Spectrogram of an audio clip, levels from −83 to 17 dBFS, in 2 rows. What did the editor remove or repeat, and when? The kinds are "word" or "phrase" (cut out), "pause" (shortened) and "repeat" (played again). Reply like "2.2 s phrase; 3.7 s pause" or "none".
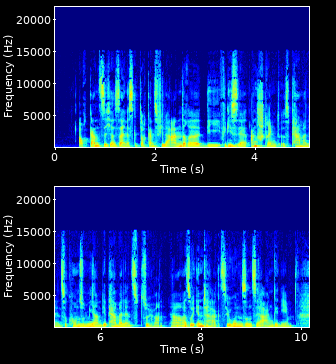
none

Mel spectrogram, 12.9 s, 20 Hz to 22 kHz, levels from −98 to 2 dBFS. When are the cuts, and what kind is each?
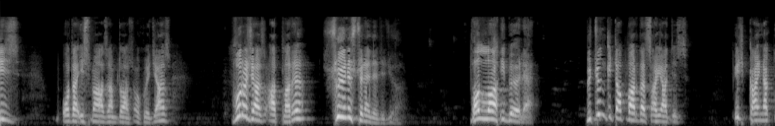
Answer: none

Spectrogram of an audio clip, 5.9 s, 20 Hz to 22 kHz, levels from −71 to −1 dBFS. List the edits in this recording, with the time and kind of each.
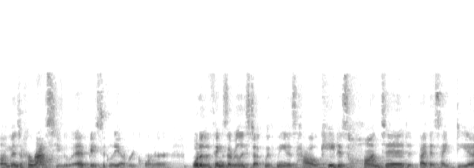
none

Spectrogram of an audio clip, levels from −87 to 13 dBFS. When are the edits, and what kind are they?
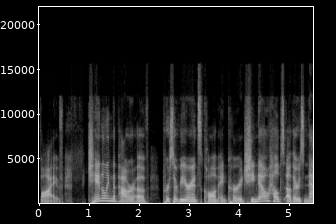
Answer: none

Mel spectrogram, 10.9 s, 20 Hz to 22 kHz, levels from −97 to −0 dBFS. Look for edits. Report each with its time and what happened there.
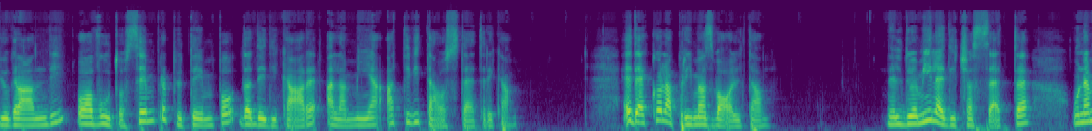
none

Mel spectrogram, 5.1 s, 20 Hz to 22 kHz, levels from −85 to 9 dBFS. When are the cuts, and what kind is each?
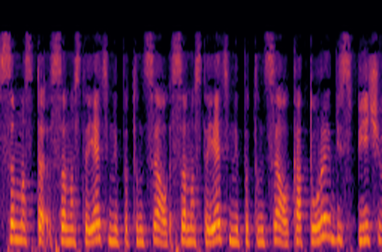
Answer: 2.3 s repeat

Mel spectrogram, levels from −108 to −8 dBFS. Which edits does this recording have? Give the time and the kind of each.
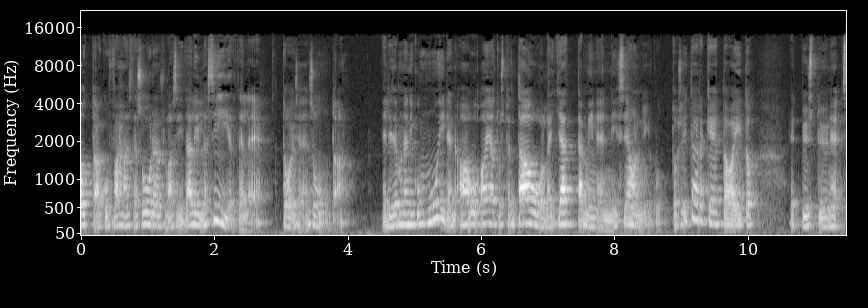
2.9 s pause; 4.3 s pause

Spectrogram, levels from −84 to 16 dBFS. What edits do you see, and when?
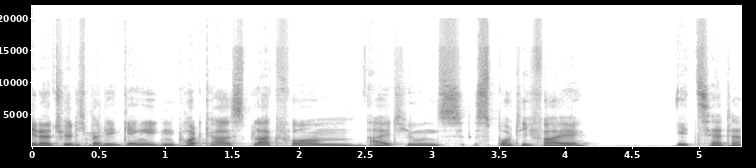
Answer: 2.5 s word

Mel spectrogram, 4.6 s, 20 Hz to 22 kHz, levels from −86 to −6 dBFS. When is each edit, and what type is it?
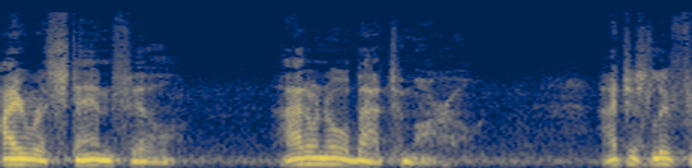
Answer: none

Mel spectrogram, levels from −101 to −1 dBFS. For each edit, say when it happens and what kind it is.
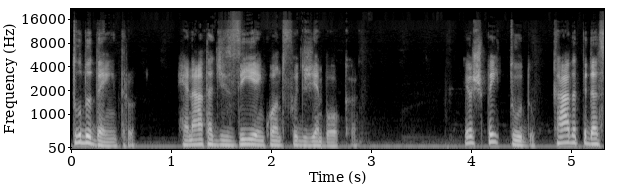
2.5 s word

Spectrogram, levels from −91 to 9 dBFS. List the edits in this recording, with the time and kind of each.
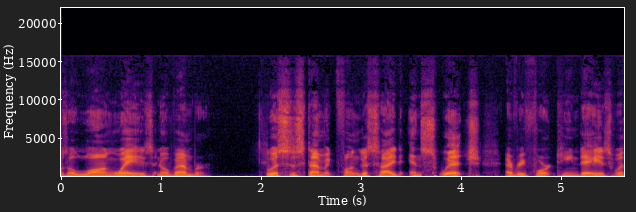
1.0 s word; 2.1 s word; 3.6 s word

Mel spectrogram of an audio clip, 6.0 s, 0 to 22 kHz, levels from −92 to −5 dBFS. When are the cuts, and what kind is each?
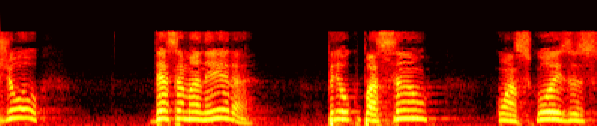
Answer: none

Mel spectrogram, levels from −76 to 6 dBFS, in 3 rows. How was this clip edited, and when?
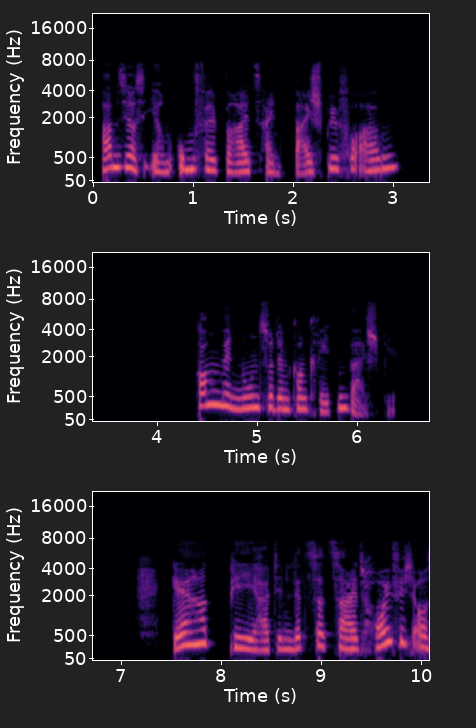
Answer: none

